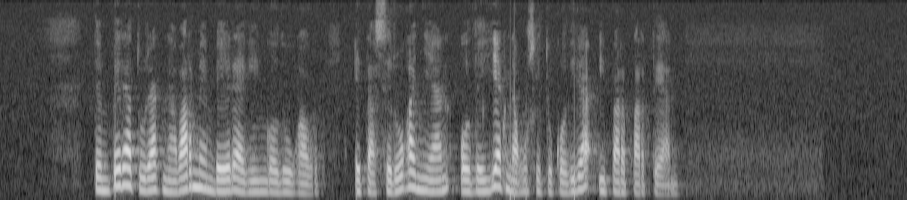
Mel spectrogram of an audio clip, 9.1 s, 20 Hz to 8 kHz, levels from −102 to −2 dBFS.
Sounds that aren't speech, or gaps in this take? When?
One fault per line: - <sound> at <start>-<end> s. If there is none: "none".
none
